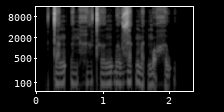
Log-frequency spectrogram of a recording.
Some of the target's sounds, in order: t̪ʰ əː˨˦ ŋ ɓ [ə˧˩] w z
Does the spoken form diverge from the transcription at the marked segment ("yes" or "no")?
yes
